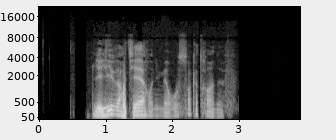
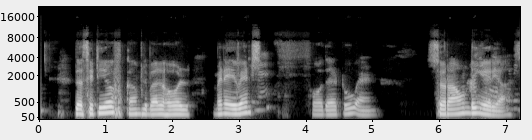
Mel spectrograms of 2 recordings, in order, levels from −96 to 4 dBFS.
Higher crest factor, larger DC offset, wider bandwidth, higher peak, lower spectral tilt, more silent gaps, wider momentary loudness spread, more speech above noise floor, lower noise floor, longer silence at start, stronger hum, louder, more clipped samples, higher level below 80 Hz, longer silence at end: about the same, 20 dB vs 16 dB; neither; about the same, 9.2 kHz vs 9.8 kHz; about the same, -2 dBFS vs -2 dBFS; about the same, -7 dB/octave vs -6 dB/octave; neither; about the same, 13 LU vs 15 LU; first, over 71 dB vs 54 dB; first, under -90 dBFS vs -70 dBFS; first, 0.8 s vs 0.55 s; neither; about the same, -19 LUFS vs -17 LUFS; neither; first, -40 dBFS vs -58 dBFS; first, 1.05 s vs 0 s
